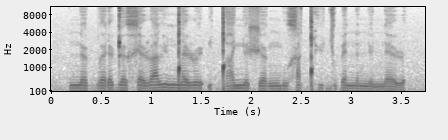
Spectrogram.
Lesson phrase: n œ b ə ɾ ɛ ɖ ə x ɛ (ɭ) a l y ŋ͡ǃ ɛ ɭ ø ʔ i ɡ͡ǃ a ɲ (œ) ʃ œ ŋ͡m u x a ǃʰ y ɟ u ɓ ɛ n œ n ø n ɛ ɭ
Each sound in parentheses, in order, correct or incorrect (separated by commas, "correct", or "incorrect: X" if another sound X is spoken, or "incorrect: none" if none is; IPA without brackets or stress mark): correct, correct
